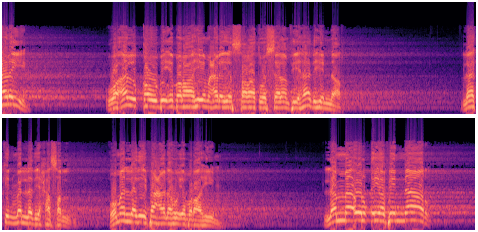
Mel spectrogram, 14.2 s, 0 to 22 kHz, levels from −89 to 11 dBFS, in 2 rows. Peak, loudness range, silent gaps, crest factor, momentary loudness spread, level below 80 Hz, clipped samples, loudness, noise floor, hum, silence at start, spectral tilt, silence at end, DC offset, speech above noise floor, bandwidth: 0 dBFS; 6 LU; none; 8 dB; 19 LU; -42 dBFS; 3%; -6 LUFS; -40 dBFS; none; 0 s; -3.5 dB/octave; 0 s; under 0.1%; 34 dB; 16.5 kHz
